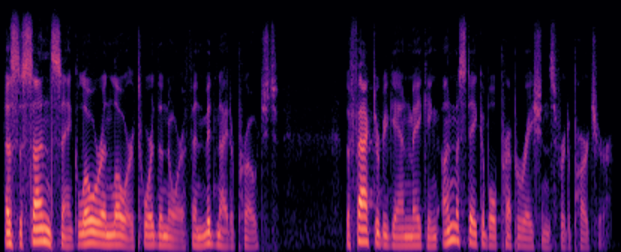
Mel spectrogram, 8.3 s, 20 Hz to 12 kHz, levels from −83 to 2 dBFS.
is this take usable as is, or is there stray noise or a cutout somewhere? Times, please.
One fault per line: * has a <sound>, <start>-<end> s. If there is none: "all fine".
all fine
